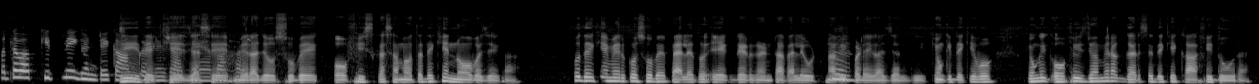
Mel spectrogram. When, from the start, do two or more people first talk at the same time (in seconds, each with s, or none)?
1.2 s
